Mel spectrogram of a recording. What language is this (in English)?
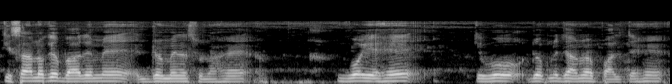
Urdu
